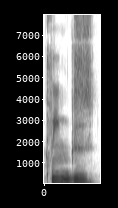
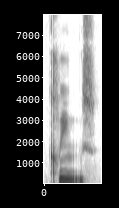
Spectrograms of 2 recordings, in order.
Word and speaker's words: clings: hold on to clean if I change it with an S I hear clings clings it's a soft good not clings but clings example the baby the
